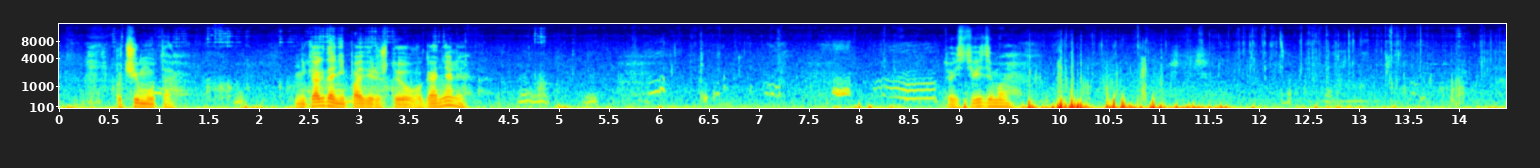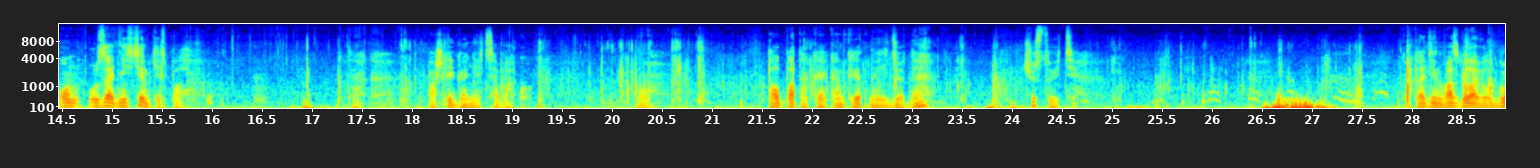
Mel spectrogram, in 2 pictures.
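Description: Small paws patter and crunch on snow.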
